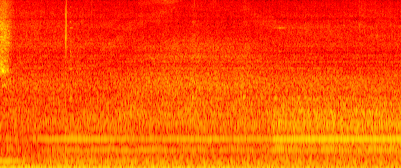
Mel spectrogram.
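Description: Mobile crane's diesel engine running under hydraulic load as the telescopic boom retracts: a steady low rumble, with a steady two-note hydraulic whine that settles in about half a second in.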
